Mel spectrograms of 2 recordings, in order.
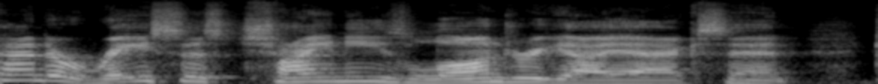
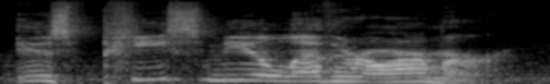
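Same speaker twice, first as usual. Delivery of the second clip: normal talking voice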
